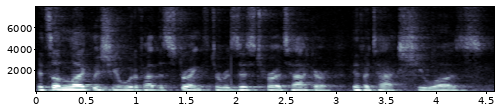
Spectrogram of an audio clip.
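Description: A man's voice: medium pitch, a little fast, mellow, close to an everyday voice. A man playing a formal, touchy young nobleman, a bereaved fiancé, in an audio drama, with stiff aristocratic diction. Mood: defensive, stiff. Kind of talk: live audio drama acting. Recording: roomy, echoing, noisy live recording.

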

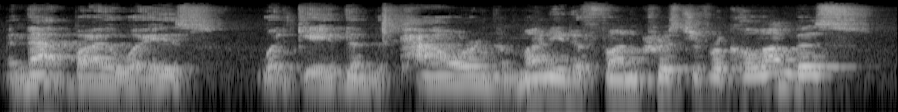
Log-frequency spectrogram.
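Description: A man delivering a political and religious monologue as a podcast host, emphatic and deliberate, repeating phrases for weight. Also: low voice, lively intonation. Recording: roomy echo, distant microphone.

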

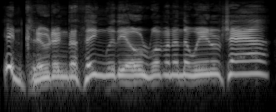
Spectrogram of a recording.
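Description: A performer plays a frantic, self-righteous driver in a comic audio monologue. The voice is high, bright and forceful, swooping wildly between wheedling excuses and pious indignation. It is recorded close and dry. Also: a little fast, creaky, no room sound, exaggerated voice. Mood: defensive. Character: frantic, self-righteous reckless driver lying to a police officer.

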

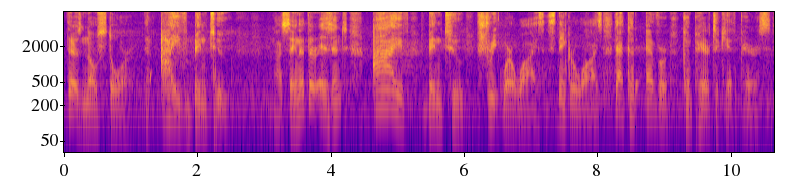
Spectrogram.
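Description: A middle-aged American man talks casually as a solo podcast host. His voice sits fairly low, and he tells stories in an animated, slangy style with emphatic repetition. There is some noise in the background of the recording. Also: slow. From United States. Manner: animated, slangy storytelling with mock voices for others.

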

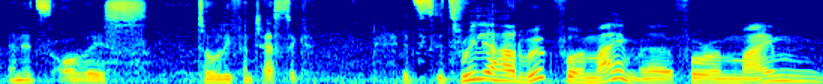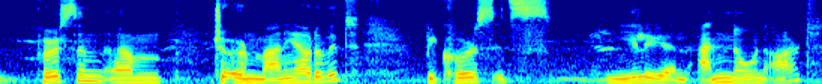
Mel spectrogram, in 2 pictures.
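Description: A man's voice: on the high side, expressive, normal speed. German-accented man speaking earnestly. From East Germany, Saxony. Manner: earnest, restarts words, laughs often. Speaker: guest, mime artist. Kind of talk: casual interview.

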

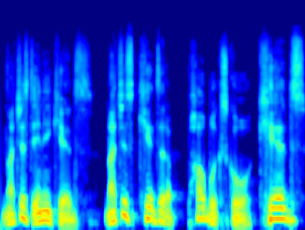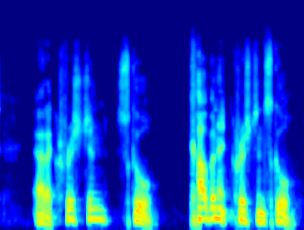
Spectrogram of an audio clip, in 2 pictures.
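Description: Man, podcast host, opinionated commentary, highly animated pitch, emphatic pauses, dry close sound. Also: no echo. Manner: emphatic, rhetorical questions, dramatic pauses.

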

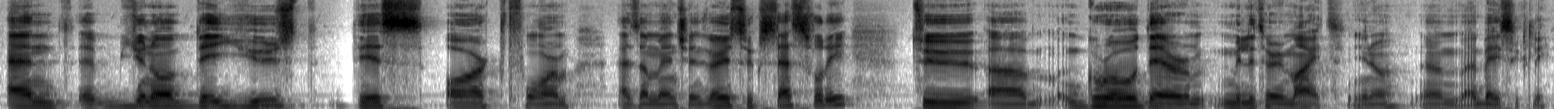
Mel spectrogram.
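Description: A man from Iran, a guest on an interview, explaining his practice in a measured way with frequent pauses and fillers. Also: medium pitch, fairly even intonation, a little mellow, clear, resonant tone. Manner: measured and explanatory, with many hesitations. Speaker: guest, Persian strength and yoga teacher. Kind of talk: thoughtful interview answers.

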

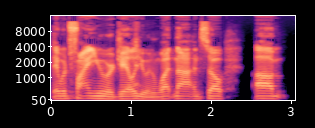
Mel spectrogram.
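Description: A man's voice: lowish voice, little pitch movement, normal speed, a bit bright. Stammering male interview host. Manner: stammering, repeats words while searching. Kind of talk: conversational interview.

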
